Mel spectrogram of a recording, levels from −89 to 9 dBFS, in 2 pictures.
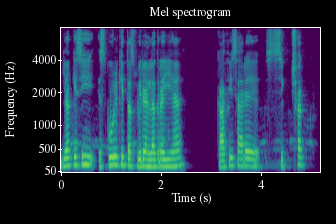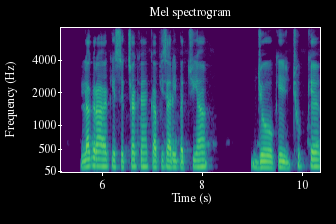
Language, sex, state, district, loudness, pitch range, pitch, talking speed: Hindi, male, Bihar, Araria, -18 LUFS, 140-165 Hz, 150 Hz, 145 wpm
